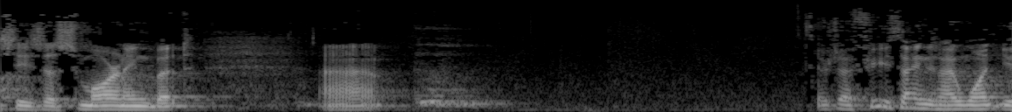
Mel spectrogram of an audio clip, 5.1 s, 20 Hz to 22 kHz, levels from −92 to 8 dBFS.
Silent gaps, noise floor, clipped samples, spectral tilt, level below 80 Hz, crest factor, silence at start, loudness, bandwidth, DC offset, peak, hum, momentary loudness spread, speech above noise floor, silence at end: none; -67 dBFS; under 0.1%; -5.5 dB/octave; -72 dBFS; 22 dB; 0 s; -33 LUFS; 14.5 kHz; under 0.1%; -12 dBFS; none; 23 LU; 36 dB; 0 s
